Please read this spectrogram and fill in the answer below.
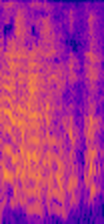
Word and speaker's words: Athol: Yeah, because I don't think it's called Athel. Apple? Athel? Apple. Because well, it's Massachusetts. That's right. Athel. Local.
